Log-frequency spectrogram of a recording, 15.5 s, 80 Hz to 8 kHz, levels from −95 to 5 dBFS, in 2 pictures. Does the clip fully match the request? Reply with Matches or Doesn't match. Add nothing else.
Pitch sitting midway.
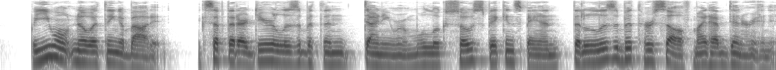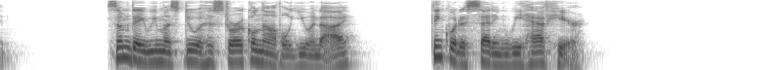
Doesn't match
